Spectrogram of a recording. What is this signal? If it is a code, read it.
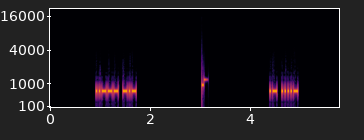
Morse code, heard as a keyed tone, about 39 wpm, 700 Hz. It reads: 2K A4
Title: Single-Letter Single-Number 40wpm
